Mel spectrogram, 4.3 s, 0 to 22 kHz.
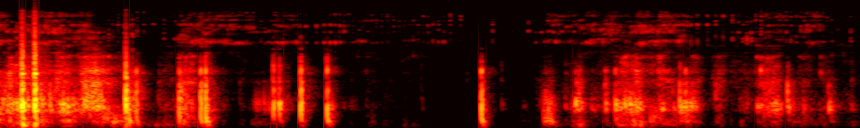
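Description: Handling noise from a Shimano Stratic 1000 spinning reel being cranked and the rod worked while fighting a hooked trout: irregular clicks and scrapes that drop out for about a second in the middle.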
